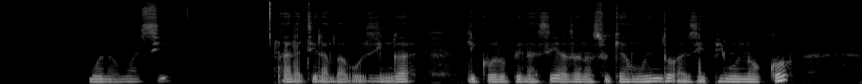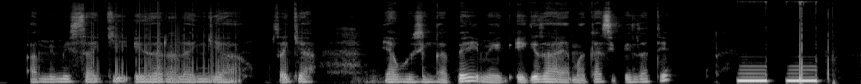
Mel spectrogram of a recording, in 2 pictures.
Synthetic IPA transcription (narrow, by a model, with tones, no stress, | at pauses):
mwa˦na˨mwa˦si˦ | a˦la̰˨ti˦˨la̰˨mba̰˨bo̰˨zi˨ŋɡa˦ | li˨ko˨lo˦pe˦na˨se˦a˨za˦na˨su˦ki˦a˨mo˨˦i˦ndo̰˦ʔa̰˨zḭ˨pi˦mo˨nɔ˦kɔ˦ | a̰˨mɛ˨mi˦sa˦ki˦e˨za˦na̰˨la˨ŋɡḭ˦ja̰˨ | sa̰˦ki˦a˨ | ja˨bo˨zi˨ŋɡa˨pe˦mɛ˨e˨za˦ja˨ma˨ka˦si˨pe˨nza˦tɛ˦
